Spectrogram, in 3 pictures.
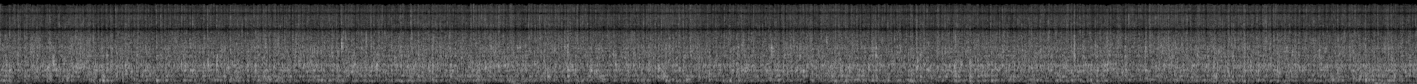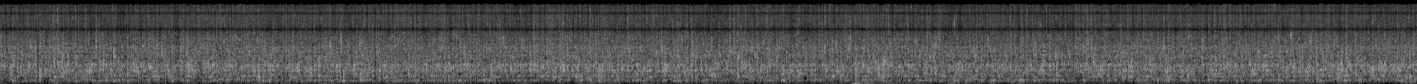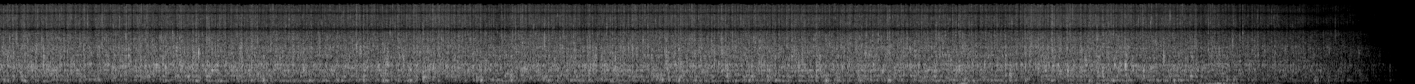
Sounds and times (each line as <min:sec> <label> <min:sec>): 0:00.0 creek 0:42.4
